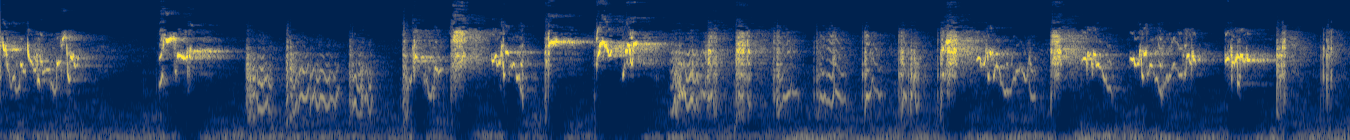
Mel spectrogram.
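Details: Budgerigar chattering with mixed squawks, chirps and occasional thin whistles in a lively, continuous warble.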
